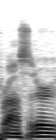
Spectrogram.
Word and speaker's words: Rossiter: And our last speaker is Rossiter with the, well, I hope I'm pronouncing your last name correctly. Good Good evening. Rossiter, CHRASROSSITER.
